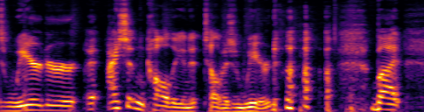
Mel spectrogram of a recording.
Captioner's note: laughs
